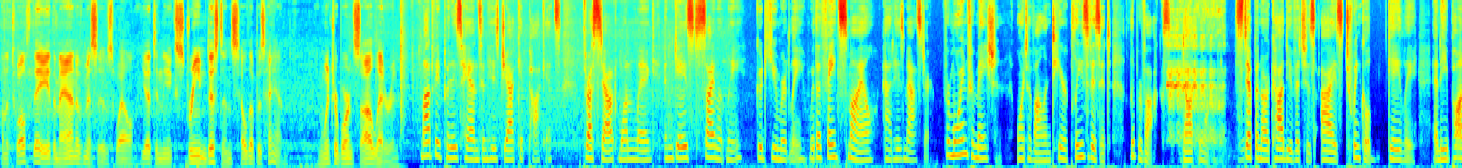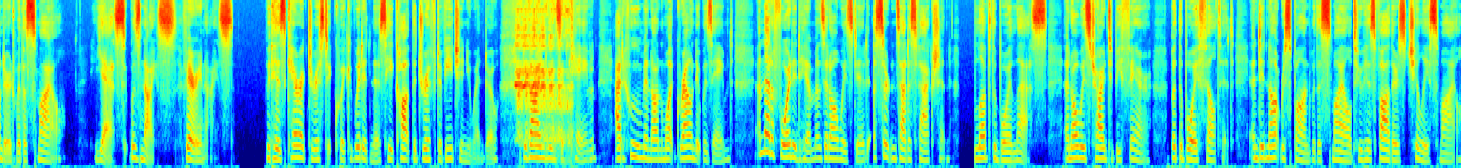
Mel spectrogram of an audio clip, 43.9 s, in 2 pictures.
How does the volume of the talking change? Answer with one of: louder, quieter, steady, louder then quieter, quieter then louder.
steady.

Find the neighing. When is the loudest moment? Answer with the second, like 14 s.
30 s.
